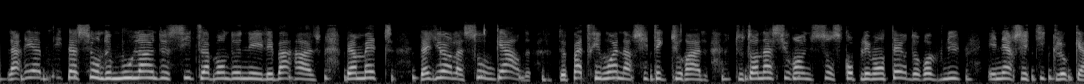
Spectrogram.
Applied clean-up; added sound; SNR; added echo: neural diffusion model UNIVERSE++.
